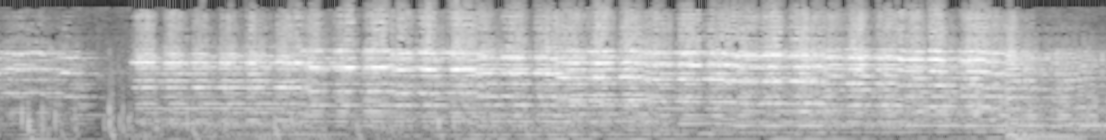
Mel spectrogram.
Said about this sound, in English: The Lone Ranger urged the great horse through the night.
